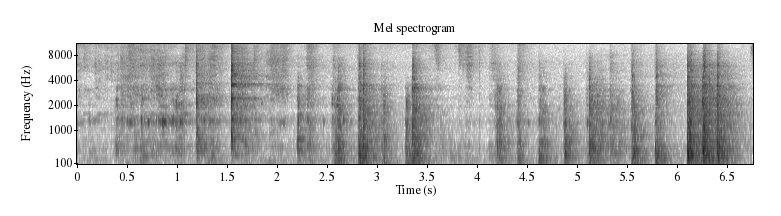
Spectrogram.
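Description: Spoon stirring baadiyan dal in a metal pot, a steady run of scraping clinks and knocks against the pot, close and rhythmic without talk.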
